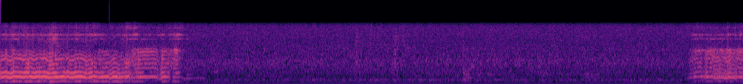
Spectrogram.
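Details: Three bees trapped in a jar in summer, buzzing in a loud, steady, rich droning hum with a slight waver. Bursts fill the first two seconds and return near the end, with soft hiss between.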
